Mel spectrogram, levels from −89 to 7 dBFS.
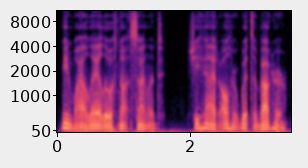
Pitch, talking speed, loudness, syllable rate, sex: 100 Hz, 205 wpm, -19 LUFS, 5.6 syllables/s, male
